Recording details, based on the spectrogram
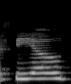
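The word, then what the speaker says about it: whio: These are Theo Ducks, which is W-H-I-O, but W-H is pronounced F.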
